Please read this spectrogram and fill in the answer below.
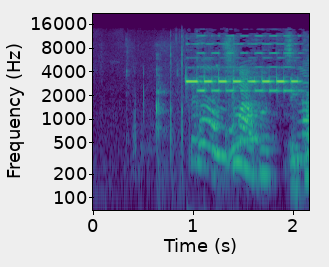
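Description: A telephone ringing once: a steady, high ring lasting about a second, starting about halfway through, with people talking over it.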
